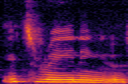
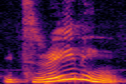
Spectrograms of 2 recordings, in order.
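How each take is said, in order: First: It falls and sounds unhappy. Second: It sounds surprised. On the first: The speaker is displeased about the rain. "Falling tone అనుకోండి. Not so happy" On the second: The speaker did not expect the rain.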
